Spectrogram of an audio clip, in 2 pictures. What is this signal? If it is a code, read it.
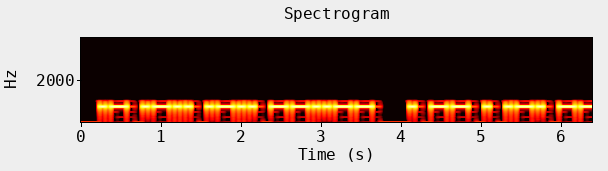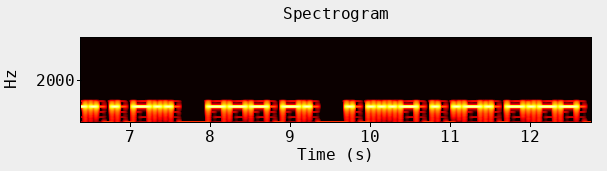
Morse code, heard as a keyed tone, about 18 wpm, 750 Hz. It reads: ALL, EMERGED ON EVERY
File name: Archive / 18 WPM / 18WPM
